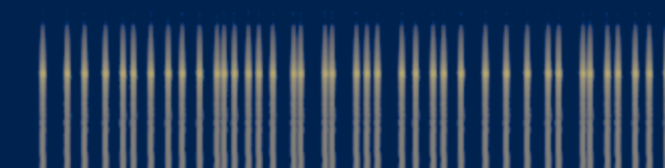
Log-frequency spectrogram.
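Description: Phone keyboard typing sound effect: a rapid, even run of key clicks, about ten a second, starting a moment in.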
